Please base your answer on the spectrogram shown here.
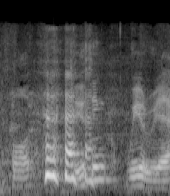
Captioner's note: laughter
